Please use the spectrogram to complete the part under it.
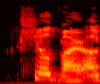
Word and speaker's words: Schildmeyer: Schildmeier.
